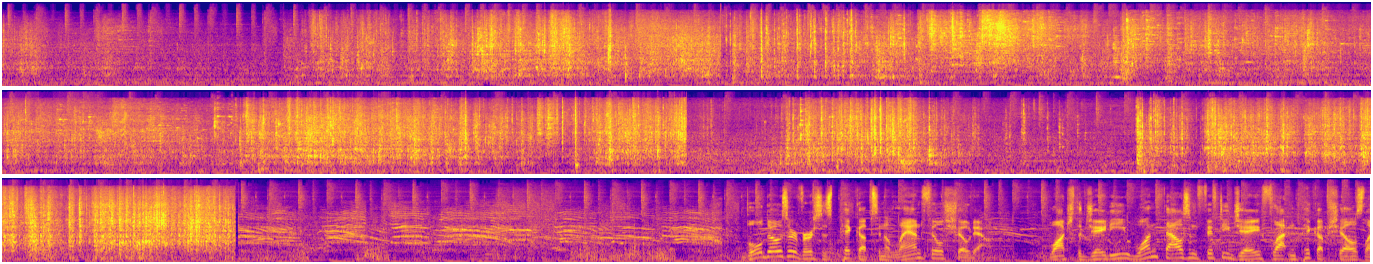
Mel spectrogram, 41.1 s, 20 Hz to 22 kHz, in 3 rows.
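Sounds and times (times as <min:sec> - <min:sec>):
diesel engine running: 0:00.0 - 0:41.0
glass breaking: 0:02.8 - 0:20.6, 0:21.4 - 0:29.8
cracks and crashes: 0:02.8 - 0:29.8
timber crunching and splintering: 0:02.9 - 0:20.8, 0:21.4 - 0:29.8.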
